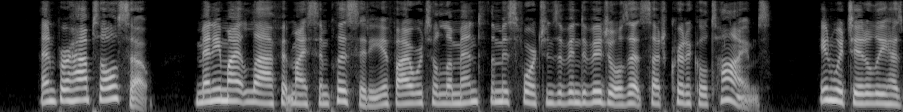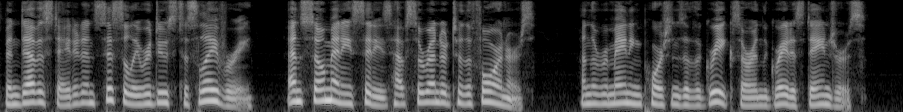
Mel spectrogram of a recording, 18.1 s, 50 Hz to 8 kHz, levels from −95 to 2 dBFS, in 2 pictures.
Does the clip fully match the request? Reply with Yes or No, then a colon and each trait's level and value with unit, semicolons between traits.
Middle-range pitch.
No: high, 215 Hz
